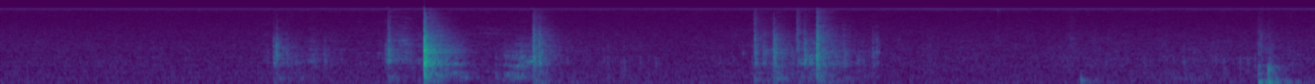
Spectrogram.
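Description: Handling noise: a few light knocks and clicks of hard plastic objects being picked up and set down on a bench. They come in three short clusters, the loudest about two seconds in, as a small plastic mini PC is handled and placed onto a glass-topped kitchen scale.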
